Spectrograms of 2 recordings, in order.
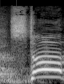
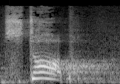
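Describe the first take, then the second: First: High, ringing cry of stop; cries out. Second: High whispered stop; breathy stop. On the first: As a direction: shout it to stop the knife. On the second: Jesus pleading from heaven, whispered stop. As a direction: breathe the word as an urgent plea. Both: A narrator's reading. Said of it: "Jesus cries out from heaven".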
